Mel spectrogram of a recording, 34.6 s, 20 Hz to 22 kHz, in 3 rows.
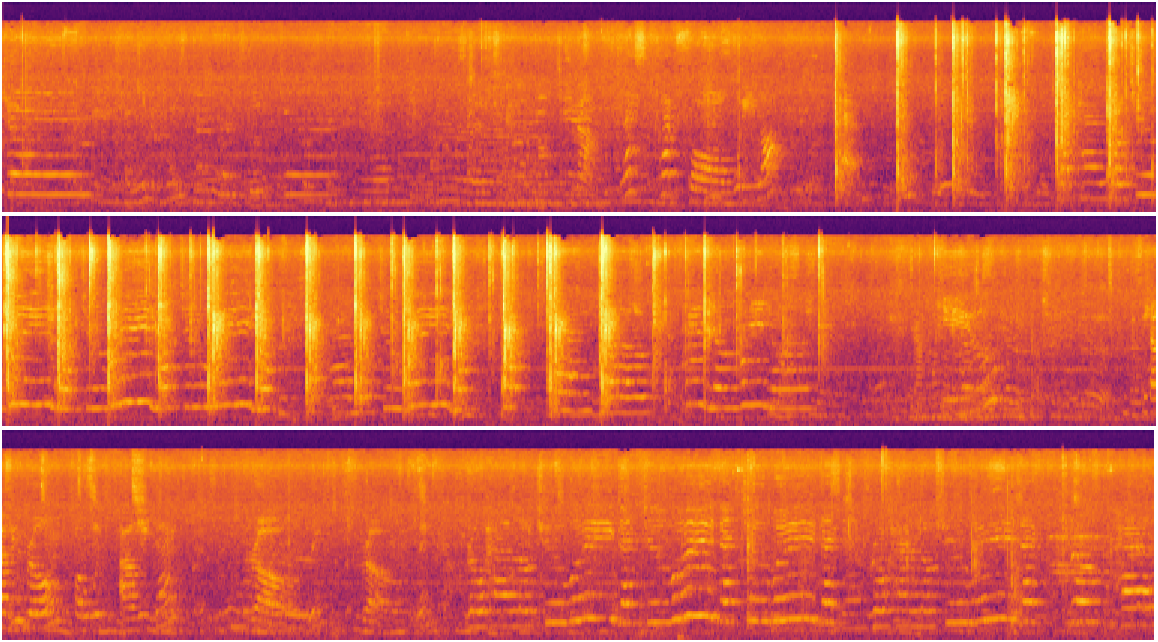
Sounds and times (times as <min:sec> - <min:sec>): Speech: 0:00.1 - 0:09.2, 0:19.0 - 0:28.5.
